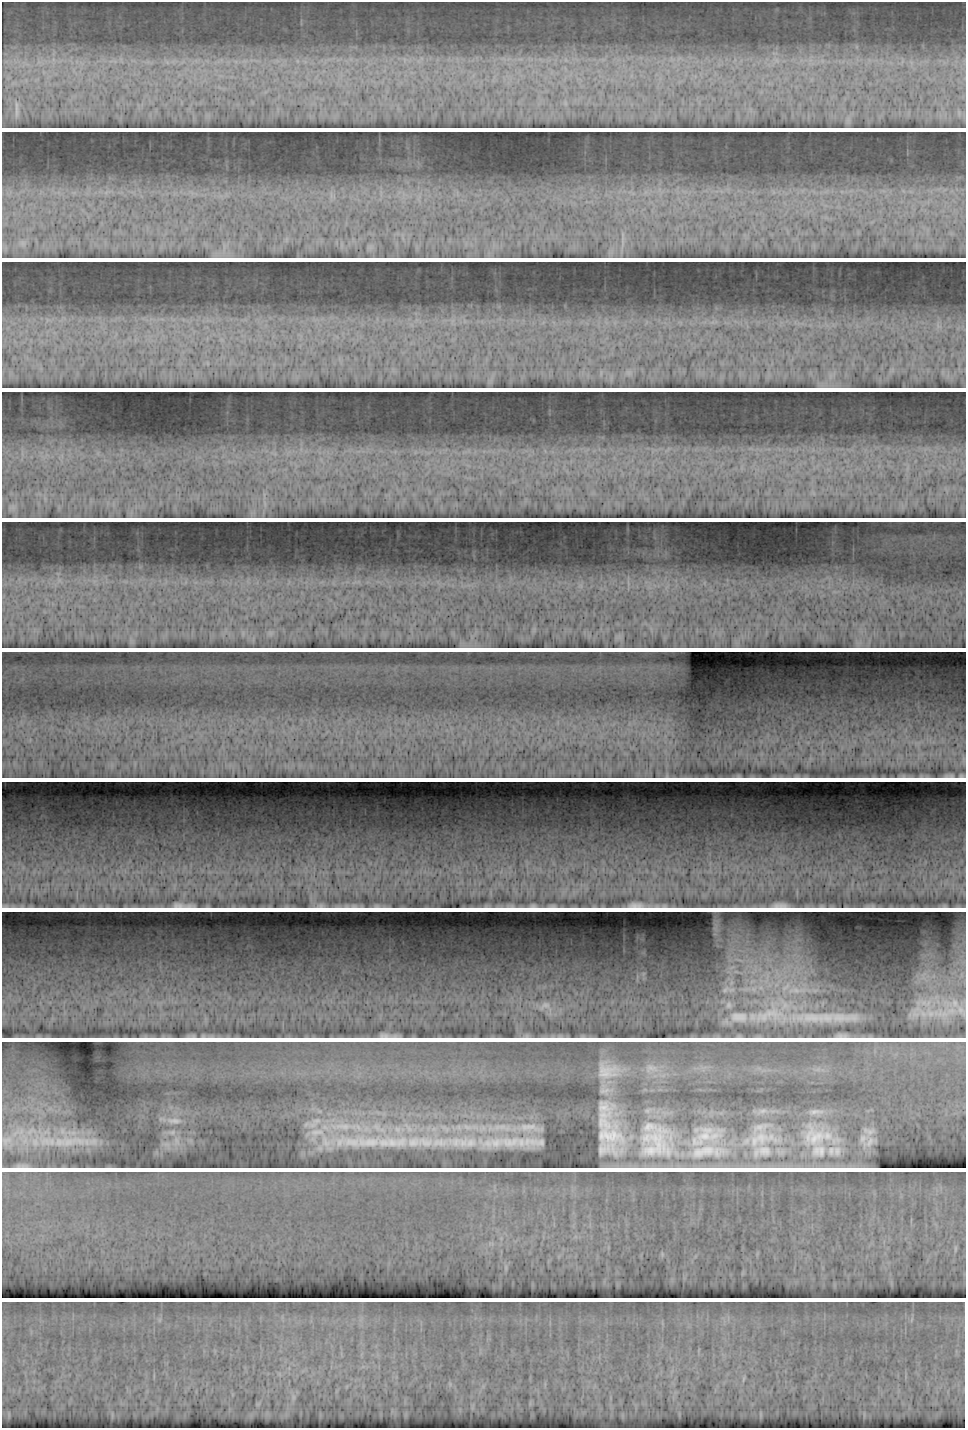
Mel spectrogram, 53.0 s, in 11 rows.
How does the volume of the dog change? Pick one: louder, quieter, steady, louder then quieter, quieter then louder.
louder.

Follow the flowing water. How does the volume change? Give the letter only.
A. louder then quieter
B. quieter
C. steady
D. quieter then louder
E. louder
D.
